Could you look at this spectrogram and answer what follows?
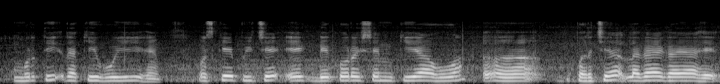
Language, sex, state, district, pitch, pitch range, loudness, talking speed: Hindi, male, Bihar, Gaya, 180 Hz, 170-185 Hz, -14 LUFS, 125 wpm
